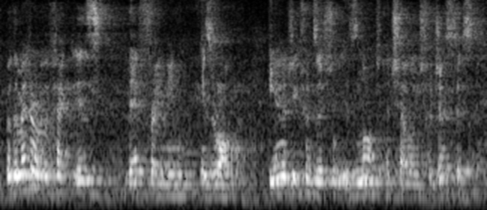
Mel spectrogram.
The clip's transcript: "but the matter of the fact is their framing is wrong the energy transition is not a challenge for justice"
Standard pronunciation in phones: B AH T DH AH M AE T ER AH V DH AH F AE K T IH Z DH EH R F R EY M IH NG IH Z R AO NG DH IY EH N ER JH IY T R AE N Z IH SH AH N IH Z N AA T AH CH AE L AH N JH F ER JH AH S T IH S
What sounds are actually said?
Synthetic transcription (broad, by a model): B AH T DH AH M AE T ER AH V DH AH F AE K T IH Z DH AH R F R EY M IH NG IH Z R AO NG DH IY EH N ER JH IY T R AE N Z IH SH AH N IH Z N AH T AH CH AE L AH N ZH F ER JH AH S T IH S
